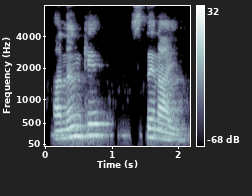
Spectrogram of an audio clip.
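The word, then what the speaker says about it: ἀνάγκη στῆναι: E a outra é um termo grego que se pronuncia da seguinte maneira: ananke stenai. E se escreve assim mesmo, com K. Ananke, com N, stenai.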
